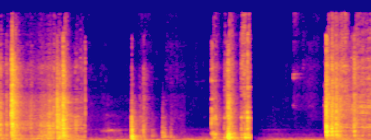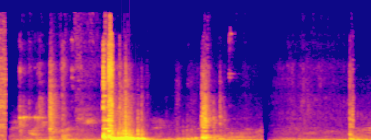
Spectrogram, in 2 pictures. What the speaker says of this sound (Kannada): ಎಲ್ಲ ಪಾತ್ರೆ ತೊಳೆದು ಕ್ಲೀನಾಗಿ ತೆಗೆದಿಟ್ಟು ಎಲ್ಲ ಮಾಡ್ಕೊಡ್ತಾ ಇದ್ದೀನಿ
